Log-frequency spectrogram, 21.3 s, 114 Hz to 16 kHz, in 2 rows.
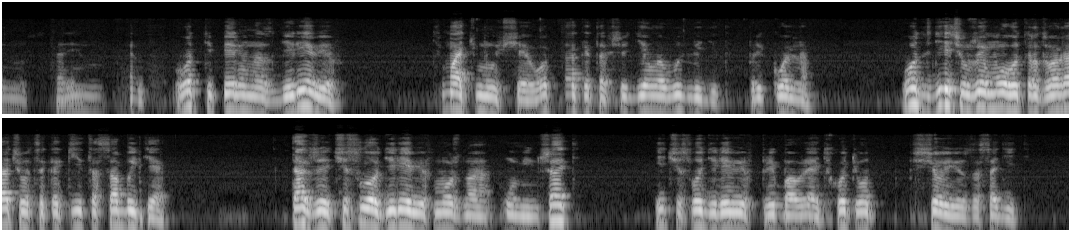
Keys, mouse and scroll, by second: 3.0-3.7 scroll down 4, 3.7 scroll up 1, 4.7 shift+middle click, 4.7 scroll up 1, 5.7 middle click, 5.7 scroll up 1, 7.2 scroll down 2, 7.5 middle click, 9.6-10.2 scroll up 5, 10.7-11.3 scroll down 2, 14.1 click.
